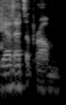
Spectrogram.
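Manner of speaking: low, soft matter-of-fact answer; understated reply. Retold or imitated. Psychologist answers a panicking patient, understated. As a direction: answer quietly and low, making little of it.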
